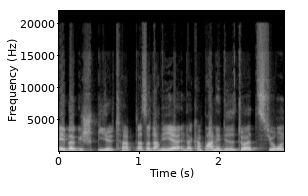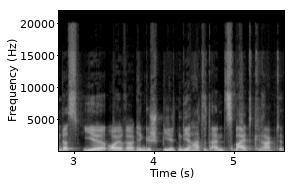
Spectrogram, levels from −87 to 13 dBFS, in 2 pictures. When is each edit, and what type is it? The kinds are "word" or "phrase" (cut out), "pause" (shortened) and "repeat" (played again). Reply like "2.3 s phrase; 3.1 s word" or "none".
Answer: 1.2 s word; 3.8 s word; 4.3 s word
